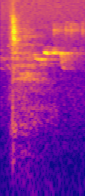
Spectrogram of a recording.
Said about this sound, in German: du hörst wahrscheinlich schon im Hintergrund die Vögel zwitschern und vielleicht auch den Bach plätschern. Ähm, hier und da fallen einige Regentropfen auf die Blätter um mich herum. Also man hört tatsächlich Waldgeräusche.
